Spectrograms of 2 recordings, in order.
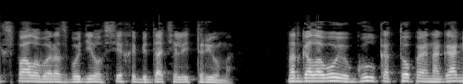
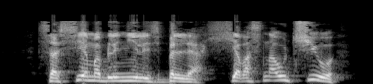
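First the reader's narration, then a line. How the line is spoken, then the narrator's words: Frenzied yelling. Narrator (Russian): Егоров орал, как ненормальный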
